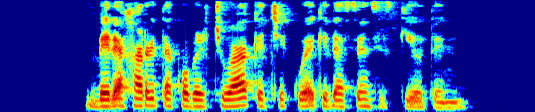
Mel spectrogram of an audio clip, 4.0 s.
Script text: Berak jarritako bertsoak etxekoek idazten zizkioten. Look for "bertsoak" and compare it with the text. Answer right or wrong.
right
